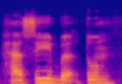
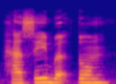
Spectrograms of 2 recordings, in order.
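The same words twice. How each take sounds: No difference in how they are said.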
